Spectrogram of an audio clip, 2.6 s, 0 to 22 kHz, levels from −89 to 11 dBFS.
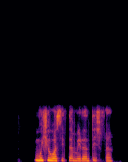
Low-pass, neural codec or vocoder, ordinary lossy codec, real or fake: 7.2 kHz; none; Opus, 32 kbps; real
